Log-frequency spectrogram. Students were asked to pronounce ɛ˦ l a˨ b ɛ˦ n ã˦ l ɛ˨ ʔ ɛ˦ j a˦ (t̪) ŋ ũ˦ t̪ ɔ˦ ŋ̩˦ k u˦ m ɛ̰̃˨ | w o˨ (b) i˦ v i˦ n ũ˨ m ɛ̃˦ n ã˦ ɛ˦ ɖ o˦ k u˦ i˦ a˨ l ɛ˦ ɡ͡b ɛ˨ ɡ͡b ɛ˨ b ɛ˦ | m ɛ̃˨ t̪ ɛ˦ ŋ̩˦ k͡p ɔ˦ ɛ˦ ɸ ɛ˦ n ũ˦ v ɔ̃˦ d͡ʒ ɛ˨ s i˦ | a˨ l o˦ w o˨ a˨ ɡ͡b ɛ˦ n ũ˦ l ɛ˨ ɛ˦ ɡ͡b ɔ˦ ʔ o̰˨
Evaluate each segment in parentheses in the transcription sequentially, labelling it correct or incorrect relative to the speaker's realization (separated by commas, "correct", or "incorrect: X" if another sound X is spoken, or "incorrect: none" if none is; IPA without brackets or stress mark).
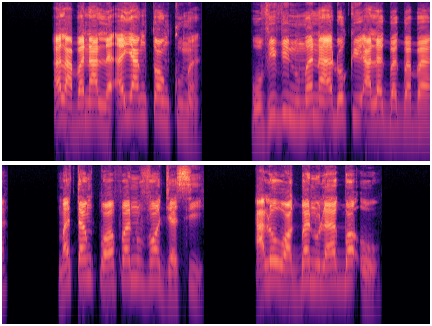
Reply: incorrect: none, incorrect: v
